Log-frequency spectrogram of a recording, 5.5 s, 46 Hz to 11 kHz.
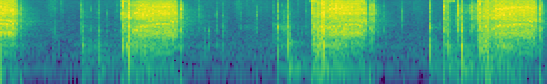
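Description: A power tool fitted with a 17mm socket removes the lug nuts from the wheel of a BMW 352Xi in three loud, close whirring bursts of about a second each. Short clanks and ratcheting clicks come between the bursts.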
